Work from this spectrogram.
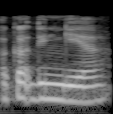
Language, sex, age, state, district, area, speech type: Santali, female, 45-60, Jharkhand, Bokaro, rural, spontaneous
